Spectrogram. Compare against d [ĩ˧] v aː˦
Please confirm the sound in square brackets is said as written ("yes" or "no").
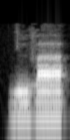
yes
